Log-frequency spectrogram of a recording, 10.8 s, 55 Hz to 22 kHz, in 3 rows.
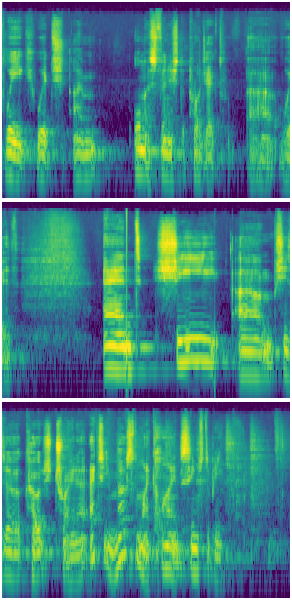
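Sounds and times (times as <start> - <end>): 
speech: 0.0 - 10.4
dog's paws going down stairs: 9.9 - 10.7.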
